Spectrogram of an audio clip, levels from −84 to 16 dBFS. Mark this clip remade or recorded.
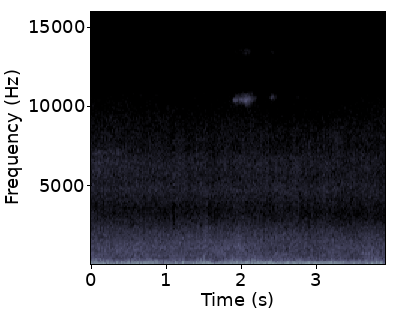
recorded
